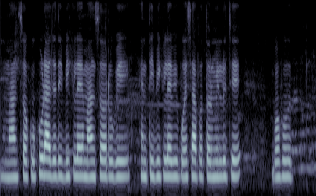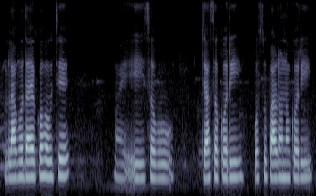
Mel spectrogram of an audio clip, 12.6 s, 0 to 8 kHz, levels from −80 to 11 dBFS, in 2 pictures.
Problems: none marked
